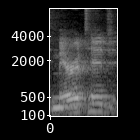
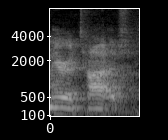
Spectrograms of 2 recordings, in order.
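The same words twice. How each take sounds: First: The ending sounds plain, like in 'heritage'. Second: The ending sounds fancier, unlike 'heritage'. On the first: The speaker calls it right. "it's Meritage ... combination of, of the word merit and heritage" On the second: The speaker calls it wrong. "not Meritage ... does sound much fancier"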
